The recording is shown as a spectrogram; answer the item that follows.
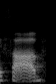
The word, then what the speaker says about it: FOB: So, favorite Fob album. Okay, so first of all, yeah, I do say Fob, and I don't say F-O-B. I say it so, like, that's too many syllables.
